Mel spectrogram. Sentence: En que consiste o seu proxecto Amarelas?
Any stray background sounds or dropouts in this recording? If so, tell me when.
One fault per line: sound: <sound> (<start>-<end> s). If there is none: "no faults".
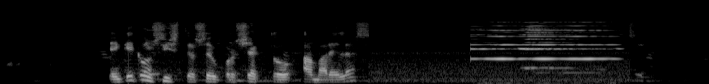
sound: squeak (4.7-6.3 s)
